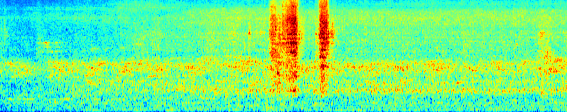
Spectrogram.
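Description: Steady hiss of a gas stove burner and near-boiling water under a steel pot, with two short sharp sounds about four and five seconds in as a steel ladle lowers a tomato into the water.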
